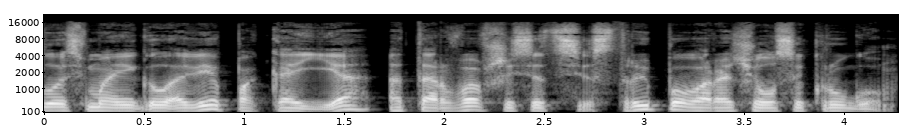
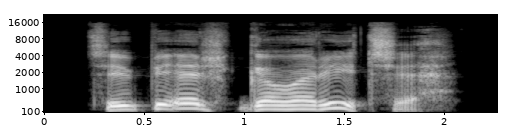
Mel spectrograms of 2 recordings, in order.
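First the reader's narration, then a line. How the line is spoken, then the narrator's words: Grim. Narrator (Russian): мрачно произнес Чан Шунь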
